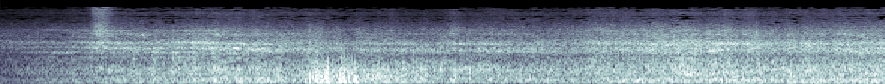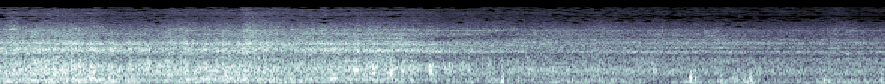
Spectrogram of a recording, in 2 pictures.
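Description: Diesel-hauled freight train passing close at speed, the noise of its wagons on the rails building to a peak around the middle and then slowly fading as the train moves away. A few short clicks come near the end.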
